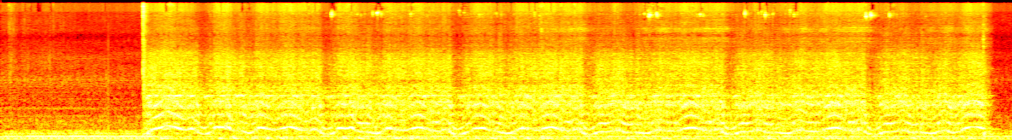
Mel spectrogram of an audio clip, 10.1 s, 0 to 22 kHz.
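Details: 1967 Ford Thunderbird 428 V8 after 30 years sitting, timing being adjusted: about eight seconds of steady even cranking with no catch; cranks but won't start, one cylinder fired earlier, starter suspected weak, no fuel smell.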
